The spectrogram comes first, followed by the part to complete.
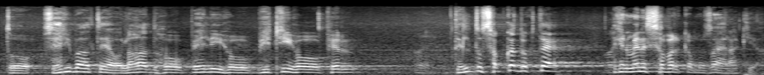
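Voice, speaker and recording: A man's voice: fairly high pitch, a little mellow. A man giving a sermon as a mufti, telling stories emphatically and acting out dialogue. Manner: emphatic storytelling, acts out dialogue. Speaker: mufti, preacher. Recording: echoey hall with faint background noise.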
